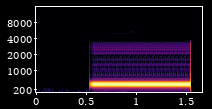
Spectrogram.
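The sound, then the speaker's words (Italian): A telephone line tone sounds while a call is placed: one steady, loud, mid-pitched electronic tone lasting about a second and then stopping abruptly. No talk is heard. “Aspetta che dobbiamo chiamare Febal, sì. Mi sembra che possiamo, il numero si è liberato.”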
